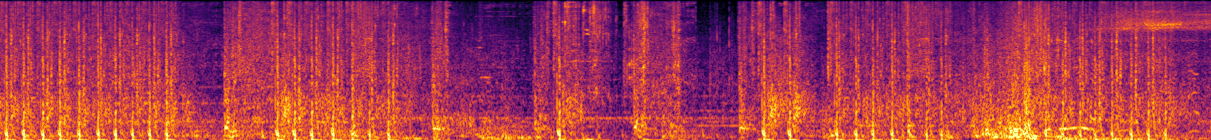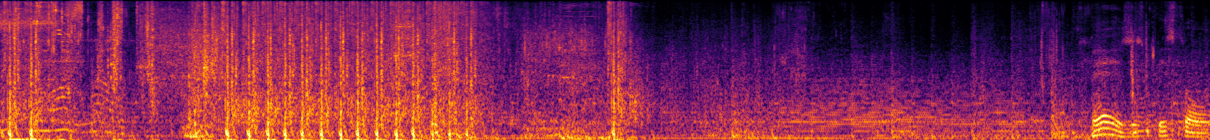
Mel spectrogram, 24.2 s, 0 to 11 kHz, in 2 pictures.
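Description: Rapid pistol gunfire from The Outer Worlds 2, shots fired in fast repeated bursts that run almost continuously, loud and close, with a voice talking over parts of it.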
